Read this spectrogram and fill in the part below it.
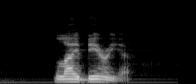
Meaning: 1. A country in West Africa, on the Atlantic Ocean, with Monrovia as its capital. Official name: Republic of Liberia 2. The provincial capital of Guanacaste, Costa Rica
- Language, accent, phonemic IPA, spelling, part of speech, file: English, US, /laɪˈbɪɹ.i.ə/, Liberia, proper noun, En-us-Liberia.ogg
